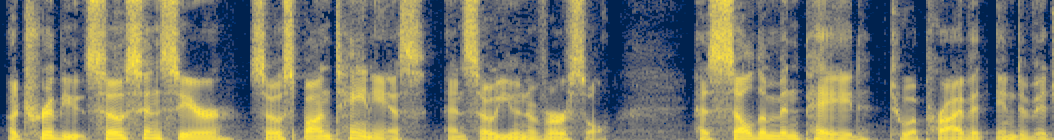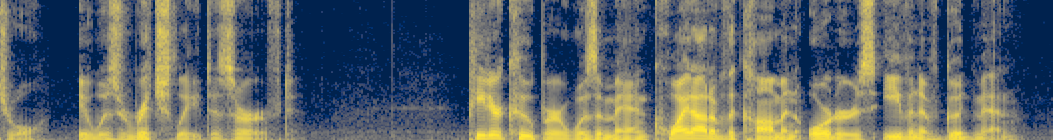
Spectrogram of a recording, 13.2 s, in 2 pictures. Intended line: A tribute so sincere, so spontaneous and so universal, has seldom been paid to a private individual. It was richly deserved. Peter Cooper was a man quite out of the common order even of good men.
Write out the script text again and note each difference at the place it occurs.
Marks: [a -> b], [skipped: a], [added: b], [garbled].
A tribute so sincere, so spontaneous and so universal, has seldom been paid to a private individual. It was richly deserved. Peter Cooper was a man quite out of the common [order -> orders] even of good men.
